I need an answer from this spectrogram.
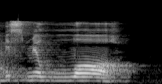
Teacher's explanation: sebelum Allah itu berbaris bawah maka dia wajib tipis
